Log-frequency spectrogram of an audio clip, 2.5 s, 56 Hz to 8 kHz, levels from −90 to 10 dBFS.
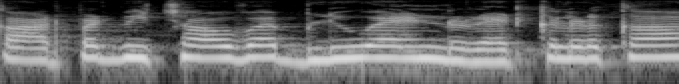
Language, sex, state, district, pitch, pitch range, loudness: Hindi, female, Punjab, Fazilka, 260 Hz, 235-265 Hz, -12 LUFS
